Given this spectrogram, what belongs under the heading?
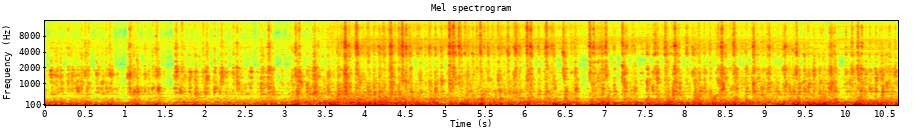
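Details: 1999 Dodge Ram 1500 5.9 V8 idling out of gear: deep uneven rumble that lumps and stumbles; intermittent, only at idle, with a loud hiss from the top of the engine and a very rich smell.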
